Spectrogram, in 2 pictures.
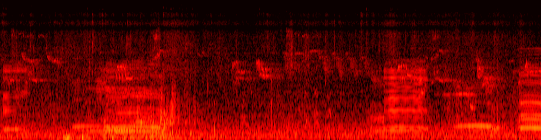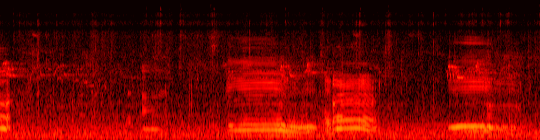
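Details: Tame village cows being herded back to the barn in the afternoon; several cows moo in turn, long harmonic calls with pauses of a few seconds between them, over a constant rural background hiss.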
